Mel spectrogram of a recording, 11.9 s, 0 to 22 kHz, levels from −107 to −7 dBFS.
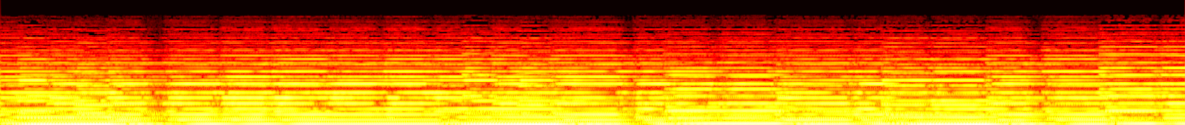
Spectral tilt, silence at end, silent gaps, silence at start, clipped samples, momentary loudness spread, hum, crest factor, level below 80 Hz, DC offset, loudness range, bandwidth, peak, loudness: -7.5 dB/octave; 0 s; none; 0 s; under 0.1%; 3 LU; none; 12 dB; -16 dBFS; under 0.1%; 1 LU; 6.6 kHz; -2 dBFS; -17 LUFS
